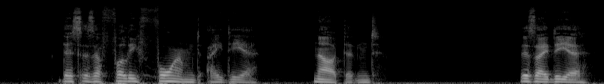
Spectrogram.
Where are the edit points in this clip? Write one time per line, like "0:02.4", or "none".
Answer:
0:03.0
